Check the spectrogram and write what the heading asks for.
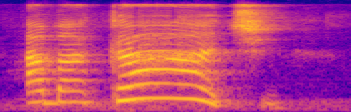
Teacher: a sílaba forte tá na penúltima então ela é paroxítona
